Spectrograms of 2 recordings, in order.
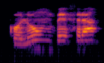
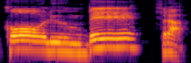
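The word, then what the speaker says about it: κολυμβήθρα: Columbethra. Bravo. Atención, columbethra. El acento sobre la eta. Columbethra. Y la pronunciación de la ypsilon.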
